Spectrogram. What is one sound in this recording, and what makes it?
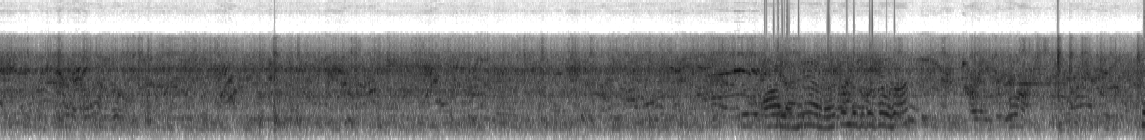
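Fast video game music plays through a loudspeaker.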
